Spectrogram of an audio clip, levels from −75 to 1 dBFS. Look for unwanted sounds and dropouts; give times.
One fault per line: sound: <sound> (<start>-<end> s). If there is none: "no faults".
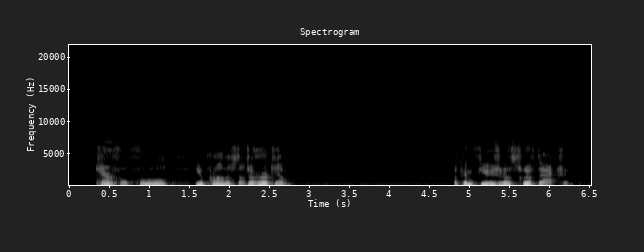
no faults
